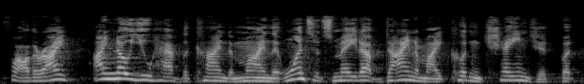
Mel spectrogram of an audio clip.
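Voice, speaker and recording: A man playing an earnest, excitable teenage boy with a cracking voice in a 1940s radio comedy. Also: sits high, a little slow, exaggerated voice. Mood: pleading.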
